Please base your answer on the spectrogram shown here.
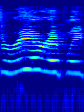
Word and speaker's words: Rhea Ripley: Peacock says, Vivian, I swear, full God, if you pull a Rhea Ripley. I know how to say her name, okay? I know how to say her name. It's Rhea Ripley.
